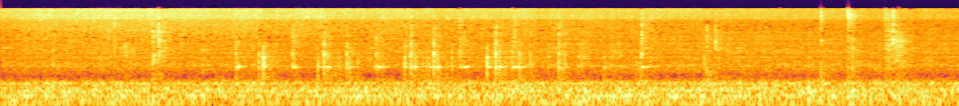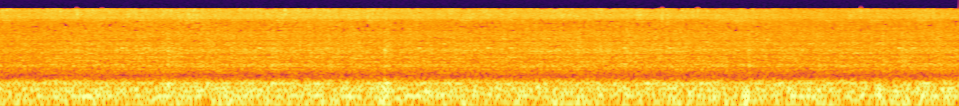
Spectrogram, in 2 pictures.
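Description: Peas and sweet corn sizzling in a frying pan, with a run of spatula taps and scrapes during the first ten seconds or so, over a steady low hum.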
